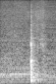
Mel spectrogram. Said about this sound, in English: I'm going to cut some more up and put it in a pan.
